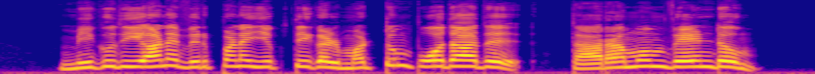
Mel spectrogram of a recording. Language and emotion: Tamil, angry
